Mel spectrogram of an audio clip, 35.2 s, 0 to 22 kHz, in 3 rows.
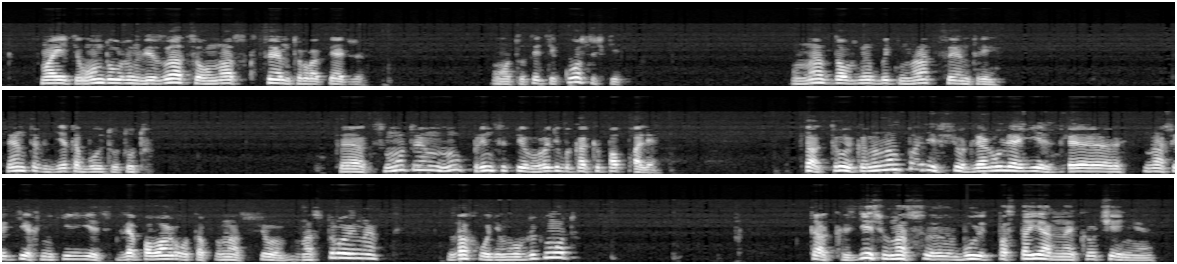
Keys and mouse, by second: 1.6-3.8 drag, 4.0-5.1 middle drag, 5.9-8.8 middle drag, 10.0-12.5 drag, 13.0-15.0 middle drag, 15.5-17.5 middle drag, 18.0 KP_1, 19.5 KP_3, 20.8 shift+middle click, 21.8 middle click, 23.0 shift+middle click, 24.6 middle click, 26.5 middle click, 28.1 click, 29.6 middle click.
